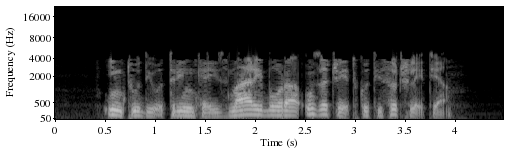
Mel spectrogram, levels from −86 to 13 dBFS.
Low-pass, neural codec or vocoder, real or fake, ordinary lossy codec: 10.8 kHz; none; real; AAC, 16 kbps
